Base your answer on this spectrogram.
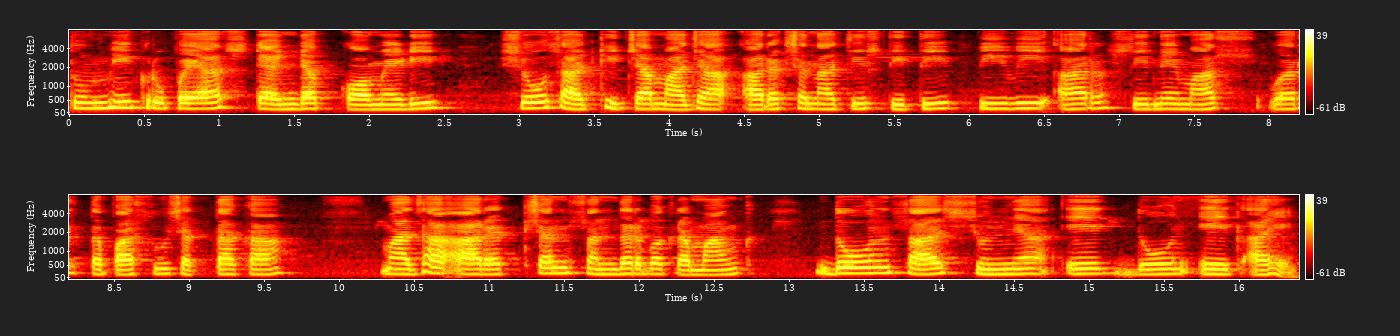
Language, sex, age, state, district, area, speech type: Marathi, female, 60+, Maharashtra, Nagpur, urban, read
